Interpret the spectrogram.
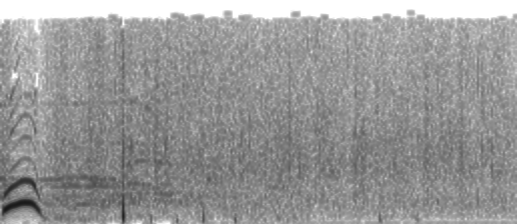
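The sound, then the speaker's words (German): An audience breaks into steady applause for single mothers after a brief, loud cheering shout at the start, the clapping continuing as a dense wash of many hands with a few sharper claps standing out. “Alleinstehende Mütter, gebt denen mal einen Applaus.”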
